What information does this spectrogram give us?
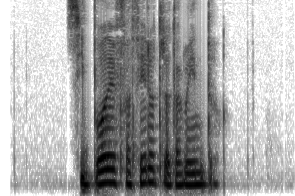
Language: Galician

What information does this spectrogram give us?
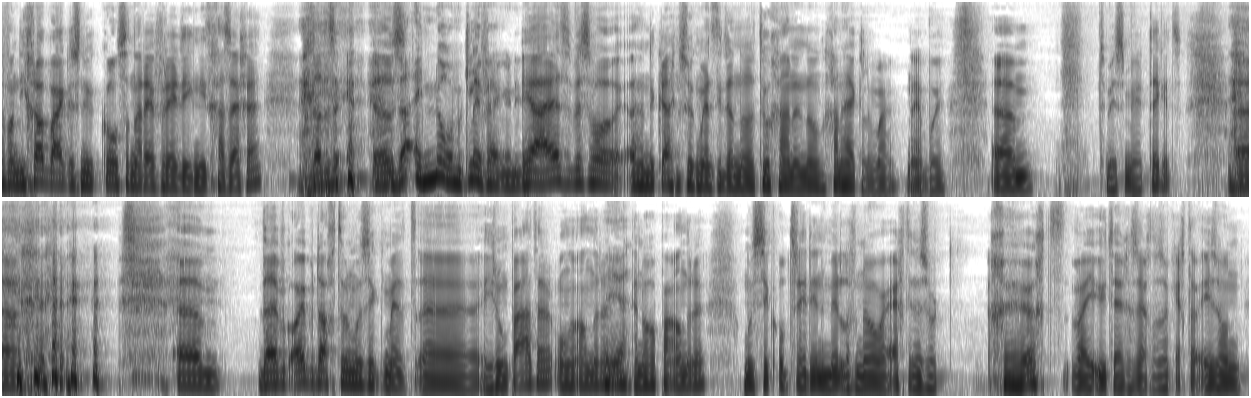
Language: Dutch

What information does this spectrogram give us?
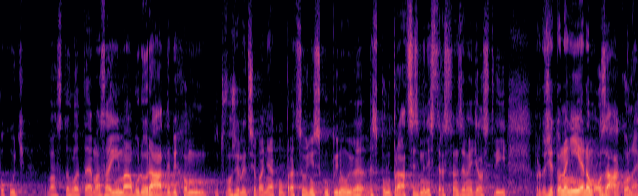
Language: Czech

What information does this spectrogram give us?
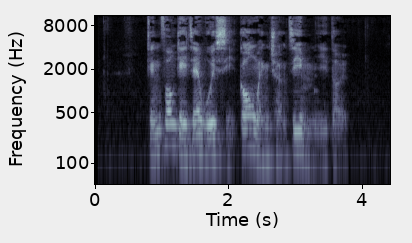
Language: Cantonese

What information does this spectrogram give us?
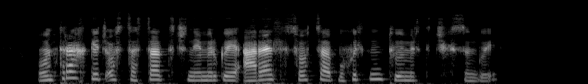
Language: Mongolian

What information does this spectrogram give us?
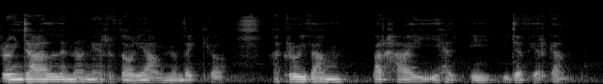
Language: Welsh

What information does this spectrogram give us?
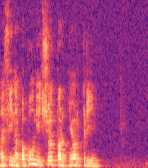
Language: Russian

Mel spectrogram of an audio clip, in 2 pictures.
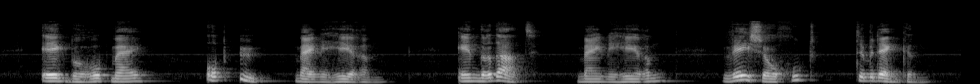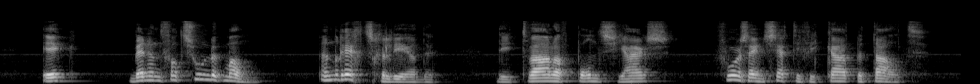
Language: Dutch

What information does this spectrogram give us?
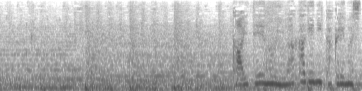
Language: Japanese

